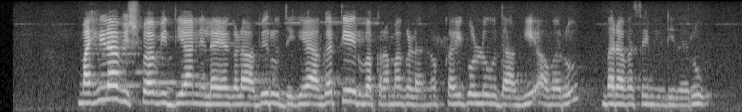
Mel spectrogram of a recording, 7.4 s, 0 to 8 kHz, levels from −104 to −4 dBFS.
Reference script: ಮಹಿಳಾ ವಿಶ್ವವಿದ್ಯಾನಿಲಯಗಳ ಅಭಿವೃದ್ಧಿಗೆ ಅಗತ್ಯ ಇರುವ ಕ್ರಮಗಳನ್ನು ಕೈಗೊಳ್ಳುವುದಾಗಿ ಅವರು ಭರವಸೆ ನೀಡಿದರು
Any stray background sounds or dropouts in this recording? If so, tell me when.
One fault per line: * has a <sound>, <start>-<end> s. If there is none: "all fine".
all fine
